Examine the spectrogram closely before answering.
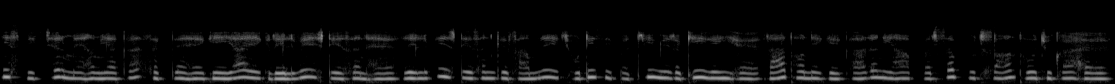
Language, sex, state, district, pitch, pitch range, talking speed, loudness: Hindi, female, Jharkhand, Sahebganj, 280 Hz, 265-310 Hz, 210 wpm, -36 LUFS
